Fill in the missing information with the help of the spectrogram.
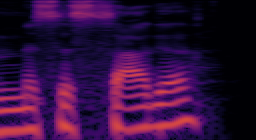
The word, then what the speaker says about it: Mississauga: Now, Coach, how were you introduced to the game of basketball coming out of Mississauga, Ontario? Did I get that right? – Correct. Yes. Good pronunciation.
